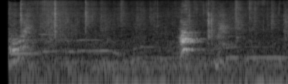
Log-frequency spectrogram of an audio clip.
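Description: A Yorkshire Terrier gives two short, high-pitched barks, the second coming a few seconds after the first.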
